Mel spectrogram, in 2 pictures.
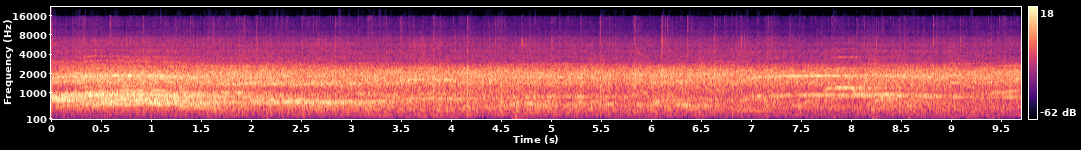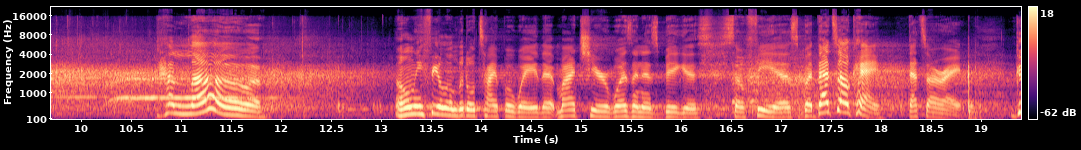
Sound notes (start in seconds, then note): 11.8 applause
